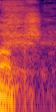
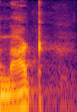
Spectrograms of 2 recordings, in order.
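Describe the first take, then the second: First: The ending is pronounced with a tsch sound. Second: The ending is pronounced with a hard k sound. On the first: This is the new official pronunciation of the name. The speaker calls it right. "sondern Natsch" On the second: This is the old pronunciation of the name. The speaker calls it wrong. "er heißt jetzt nicht mehr Nack"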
